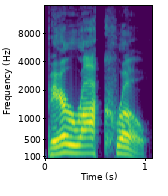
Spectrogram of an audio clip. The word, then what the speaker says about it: Ba'artuk Kaor: Ba'artuk Kaor. Pronounced Bear Rock Crow.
